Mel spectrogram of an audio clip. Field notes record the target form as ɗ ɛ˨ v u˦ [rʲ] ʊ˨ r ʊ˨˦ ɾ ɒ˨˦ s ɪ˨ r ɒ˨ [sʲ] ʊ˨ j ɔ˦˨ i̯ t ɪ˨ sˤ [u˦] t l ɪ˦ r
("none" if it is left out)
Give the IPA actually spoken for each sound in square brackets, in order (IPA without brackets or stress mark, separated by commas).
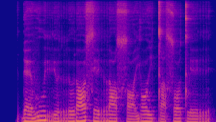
rʲ, sˤ, u˦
